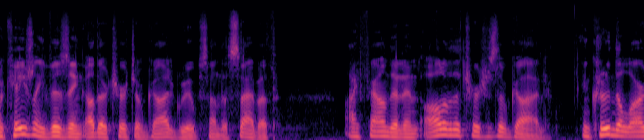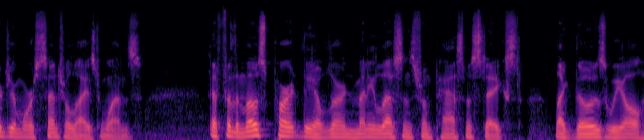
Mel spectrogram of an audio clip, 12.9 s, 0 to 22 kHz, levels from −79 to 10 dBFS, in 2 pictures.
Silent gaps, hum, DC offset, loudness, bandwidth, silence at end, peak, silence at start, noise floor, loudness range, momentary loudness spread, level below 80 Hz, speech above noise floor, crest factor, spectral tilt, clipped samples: none; none; under 0.1%; -25 LUFS; 16 kHz; 0 s; -8 dBFS; 0 s; -59 dBFS; 2 LU; 10 LU; -50 dBFS; 34 dB; 18 dB; -6.5 dB/octave; under 0.1%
